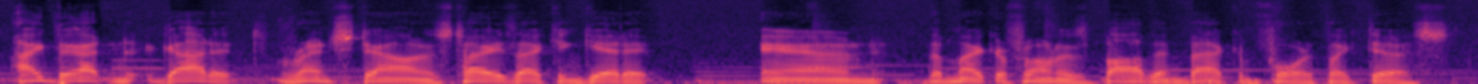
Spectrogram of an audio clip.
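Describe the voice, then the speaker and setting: Unhurried and chatty, a deep-voiced microphone reviewer gives a loose, filler-heavy casual review to camera of the studio mic he's testing, with faint music in the background.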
